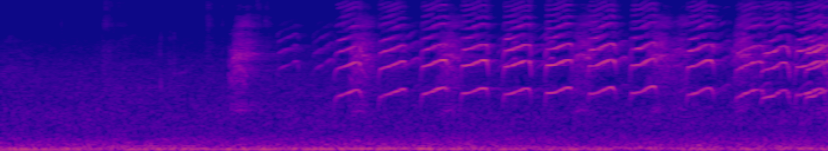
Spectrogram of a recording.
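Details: Parrot producing quick, ringing, upward-sweeping chirps with clear overtones, repeated about three times a second and overlapping into a busy chatter.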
